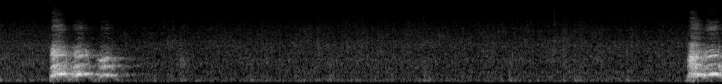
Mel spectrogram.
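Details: A Siberian Husky afraid of balloons gives a short burst of harsh, yelping barks, then another after a long pause.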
